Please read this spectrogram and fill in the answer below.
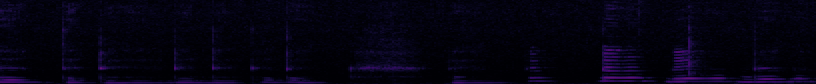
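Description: A woman's voice humming a wandering 'rururu' tune in short notes, stepping up in pitch about three seconds in and then sinking back a little.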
